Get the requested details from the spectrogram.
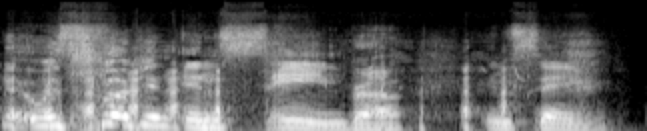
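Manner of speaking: normal talking voice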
